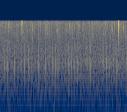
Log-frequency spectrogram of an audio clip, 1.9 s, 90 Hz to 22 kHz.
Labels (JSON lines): {"label": "biophony, rattle", "recorder": "SoundTrap 500"}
